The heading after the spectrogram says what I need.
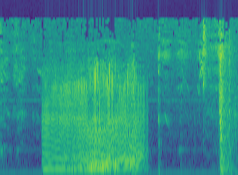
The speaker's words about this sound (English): It's like, Alexa, play a wet fart. Okay, here's big fart. Here comes a wet fart.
